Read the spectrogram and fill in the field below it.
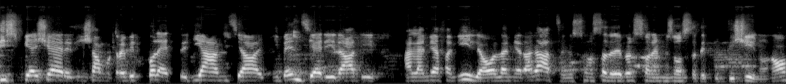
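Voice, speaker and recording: Recorded with a dry, close sound and no echo, a man speaks in a high pitch. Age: 20s. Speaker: gym member who lost weight. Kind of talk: interview.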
